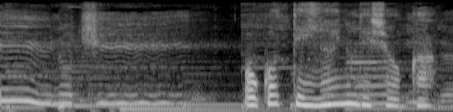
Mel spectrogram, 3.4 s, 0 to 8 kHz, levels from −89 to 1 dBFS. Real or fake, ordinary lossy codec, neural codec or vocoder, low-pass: real; none; none; 7.2 kHz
